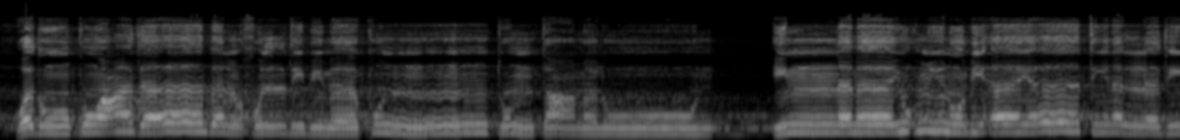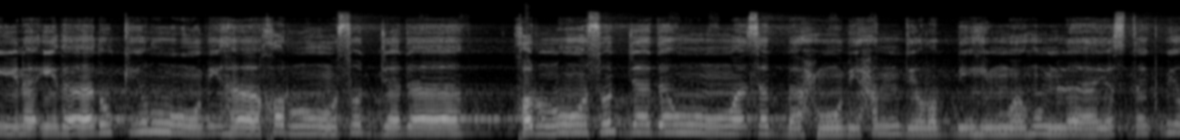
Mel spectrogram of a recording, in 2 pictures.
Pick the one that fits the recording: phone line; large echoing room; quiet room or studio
large echoing room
